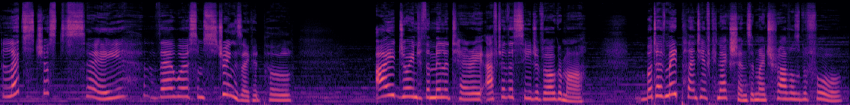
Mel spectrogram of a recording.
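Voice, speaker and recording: A battle-scarred orc woman with a high, lively voice that rises and dips as she spins war tales. She speaks with theatrical, measured weight in a fantasy audio drama, over faint music. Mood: wry, boastful. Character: battle-scarred female orc veteran officer, worldly storyteller. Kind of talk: audio drama character acting.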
